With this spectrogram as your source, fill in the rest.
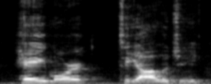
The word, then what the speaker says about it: Hamartiology: or this important bible doctrine and that is hey mark theology it's pronounced hey more theology and hey mark theology is the doctrine of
